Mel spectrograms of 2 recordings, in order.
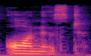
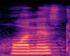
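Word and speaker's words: honest: For example if इट is written as ऑनेस्ट। तो होनेस्ट बोल देते हैं। एच यहां पे साइलेंट है।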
